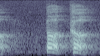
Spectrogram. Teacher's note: आहे कारण दंत आणि ओ तुम्हाला उच्चारानुसार कळत बघा दंत दात तचा उच्चार करताना काय होत दात लागतो जिभेला दात लागतात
